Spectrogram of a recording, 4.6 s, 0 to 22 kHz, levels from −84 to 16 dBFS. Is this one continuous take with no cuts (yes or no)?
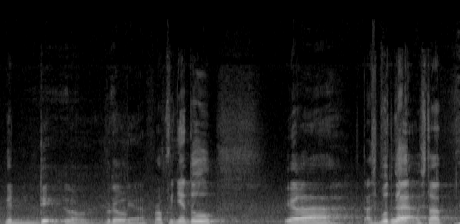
no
